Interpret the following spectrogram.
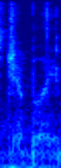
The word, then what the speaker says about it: Ghibli: Or I believe the official pronunciation is Ghibli, but I've always said Ghibli, and I'm not about to stop now.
